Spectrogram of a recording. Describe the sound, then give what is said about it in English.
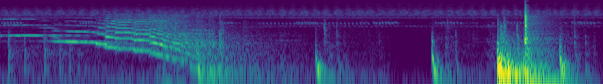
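A cabin door creaks open with a long, falling, squeaky groan, followed by three dull wooden thunks, the last one loudest and slightly rattling. No one speaks. “Here's the cabin door.”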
